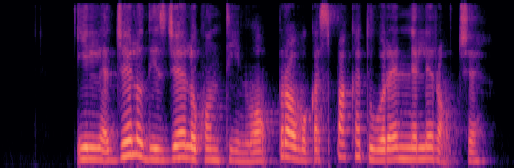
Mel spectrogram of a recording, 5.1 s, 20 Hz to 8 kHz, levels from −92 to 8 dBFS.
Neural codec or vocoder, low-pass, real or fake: codec, 16 kHz in and 24 kHz out, 1 kbps, XY-Tokenizer; 7.2 kHz; fake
